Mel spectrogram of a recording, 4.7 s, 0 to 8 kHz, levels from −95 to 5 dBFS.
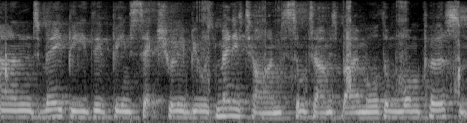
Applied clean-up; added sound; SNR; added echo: none; Camera; 16 dB; reverberation time 0.8 s.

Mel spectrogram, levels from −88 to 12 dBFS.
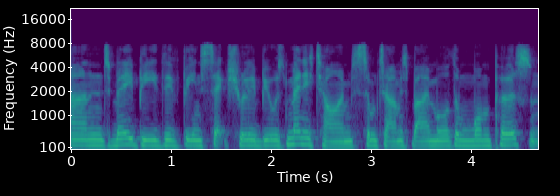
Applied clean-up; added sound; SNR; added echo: none; none; none; none.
